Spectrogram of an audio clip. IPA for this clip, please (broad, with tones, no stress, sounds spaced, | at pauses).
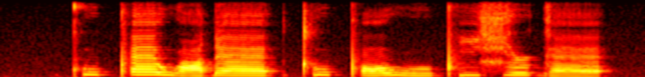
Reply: kʼ u˦ pʼ æ˦ w ɑ˨ ɗ æ˦ | tʼ u˦ pʼ ɔ˨˦ w u˨ pʼ i˦ ç ə˞˦ ɡ æ˨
